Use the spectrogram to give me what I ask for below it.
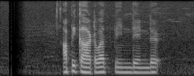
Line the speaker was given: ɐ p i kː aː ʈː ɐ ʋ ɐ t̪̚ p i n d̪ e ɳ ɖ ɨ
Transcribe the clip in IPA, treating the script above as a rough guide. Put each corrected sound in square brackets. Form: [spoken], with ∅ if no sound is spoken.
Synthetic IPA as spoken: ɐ p i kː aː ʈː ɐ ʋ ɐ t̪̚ p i n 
